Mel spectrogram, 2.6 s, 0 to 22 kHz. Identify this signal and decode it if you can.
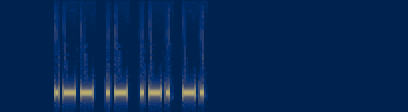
Morse code, heard as a keyed tone, about 42 wpm, 700 Hz. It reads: WARN
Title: Four Letter Words - 45wpm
